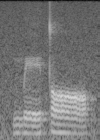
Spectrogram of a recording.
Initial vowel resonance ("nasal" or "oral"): oral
